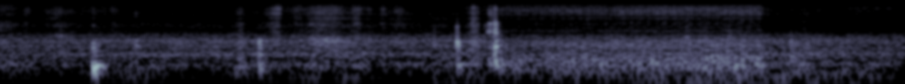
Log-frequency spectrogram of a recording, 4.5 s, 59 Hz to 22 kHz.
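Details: Honey bees (12-11-23) give a low, even buzzing hum; a loud tap comes near the start and a few softer clicks follow.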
